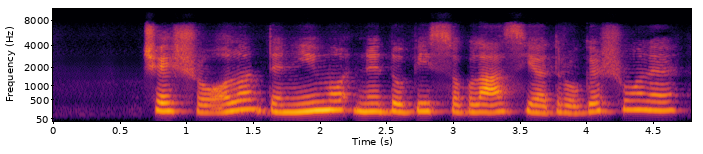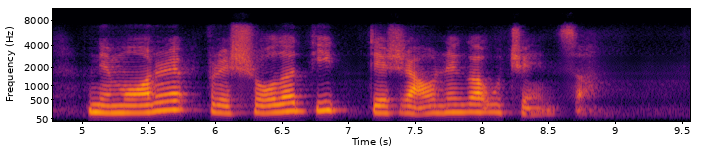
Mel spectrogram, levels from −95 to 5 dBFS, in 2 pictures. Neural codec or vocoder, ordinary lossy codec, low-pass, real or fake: codec, 24 kHz, 0.5 kbps, DualCodec; none; 9.9 kHz; fake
